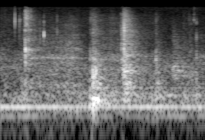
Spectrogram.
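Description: Faint soft thuds and scuffs of a person doing a burpee on foam exercise mats: landing from the jump and dropping back down to the plank, a few short quiet sounds over a faint steady hum.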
